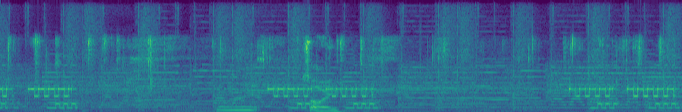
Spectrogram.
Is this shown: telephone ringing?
yes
